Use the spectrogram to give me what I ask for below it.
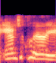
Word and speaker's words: antiquary: knew what an answer query was so an antiquary is just an um person who really likes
